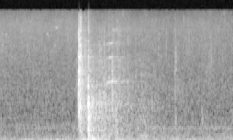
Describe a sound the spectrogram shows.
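A heavy wooden door thuds open with a rumbling echo.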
